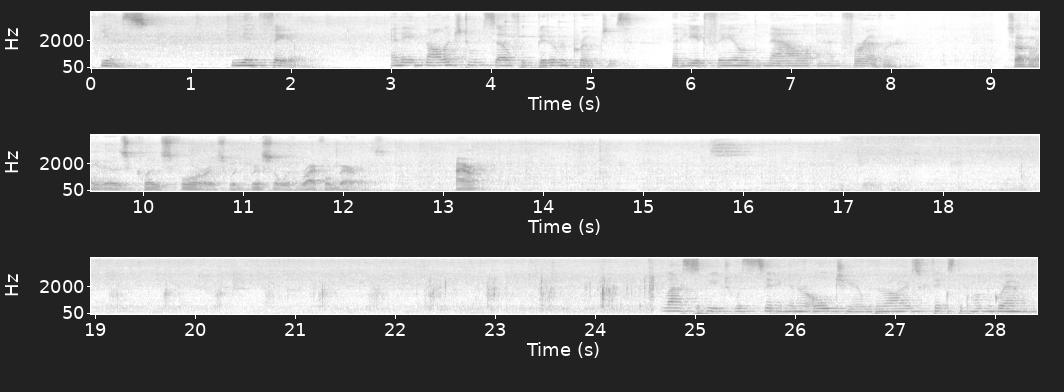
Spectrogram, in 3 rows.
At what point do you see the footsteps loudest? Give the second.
24 s.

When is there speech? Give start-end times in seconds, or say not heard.
0.0-8.1, 9.2-13.3, 24.6-28.3.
